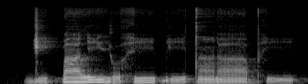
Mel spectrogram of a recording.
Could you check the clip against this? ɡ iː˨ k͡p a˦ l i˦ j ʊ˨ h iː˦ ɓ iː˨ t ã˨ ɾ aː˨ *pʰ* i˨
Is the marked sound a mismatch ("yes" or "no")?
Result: no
